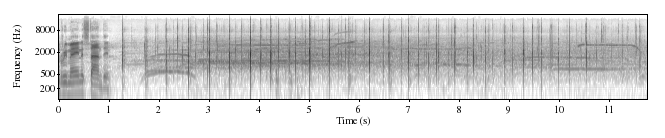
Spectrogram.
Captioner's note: applause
